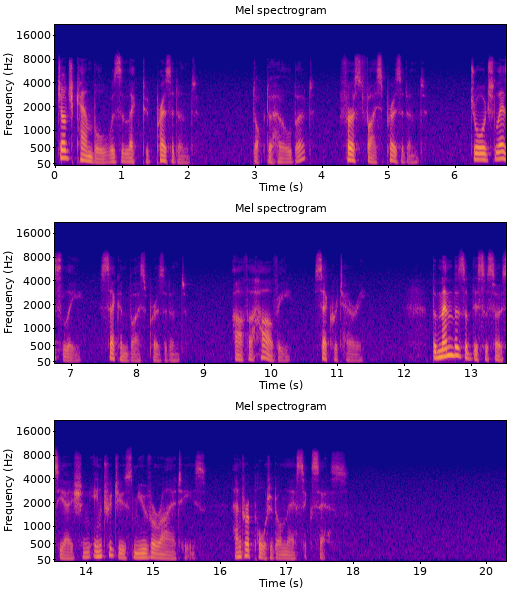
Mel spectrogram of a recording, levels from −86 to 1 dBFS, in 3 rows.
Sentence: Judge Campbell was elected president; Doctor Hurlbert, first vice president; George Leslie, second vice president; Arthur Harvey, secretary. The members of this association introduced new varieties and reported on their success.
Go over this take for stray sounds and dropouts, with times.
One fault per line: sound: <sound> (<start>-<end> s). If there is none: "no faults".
no faults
